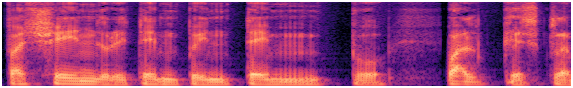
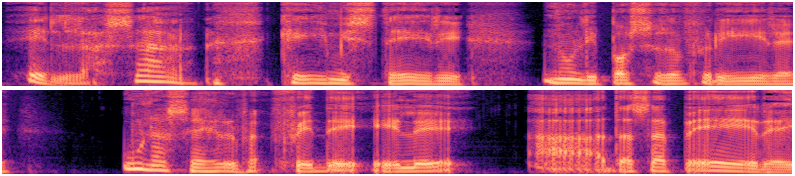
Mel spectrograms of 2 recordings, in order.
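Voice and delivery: higher, put-on tearful servant; 6 semitones higher than usual. A narrator's reading. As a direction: plead as if about to cry. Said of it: "fece voce di piangere". (voce di pianto, lamentosa)

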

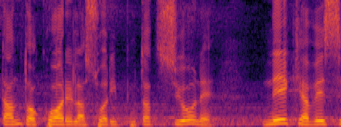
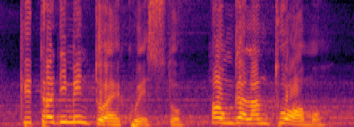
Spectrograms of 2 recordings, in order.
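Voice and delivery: louder, higher outcry of protest; raised voice, loud and high; indignant cry; 5 semitones higher, 7 dB louder than usual. A narrator's reading. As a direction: cry out against a betrayal.

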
